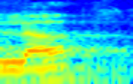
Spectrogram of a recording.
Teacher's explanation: पार्श्व का मतलब होता है बगल से हवा निकलती है, इसको पार्श्विक बोलते हैं। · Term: पार्श्विक व्यंजन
